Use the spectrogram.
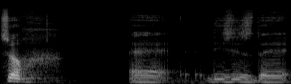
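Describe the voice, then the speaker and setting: Speaking with an Italian accent, a man talks in a fairly low pitch with audible room echo. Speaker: psychiatry professor. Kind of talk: conference talk. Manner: halting.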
